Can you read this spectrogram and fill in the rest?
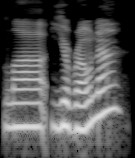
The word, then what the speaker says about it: La Llorona: La Llorona? – That's right.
